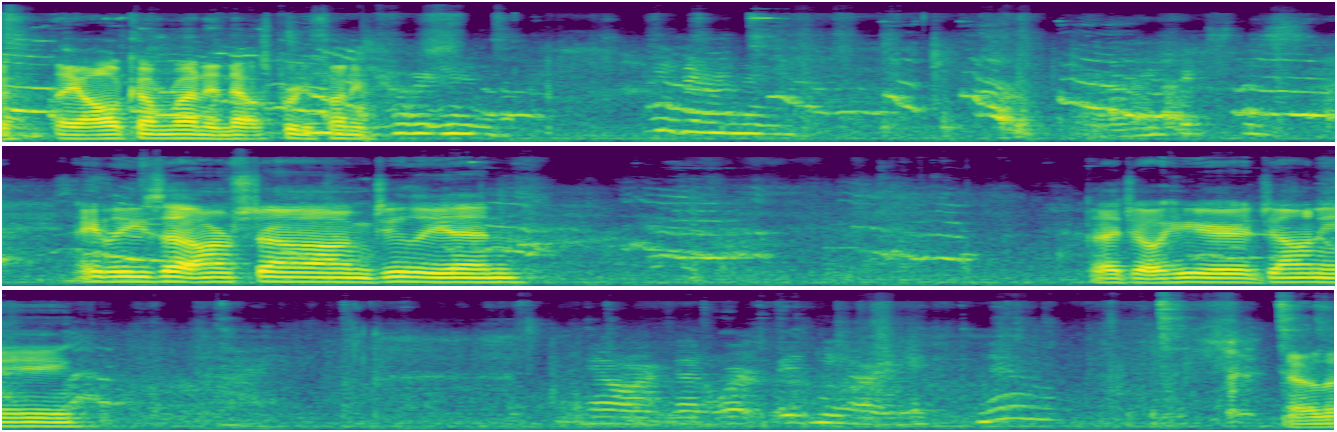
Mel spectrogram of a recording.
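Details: Several five-week-old Brittany puppies in crate training let out loud bursts of harmonic whining and howl-like cries. Each burst lasts one to two seconds, separated by quieter gaps and faint whimpers.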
